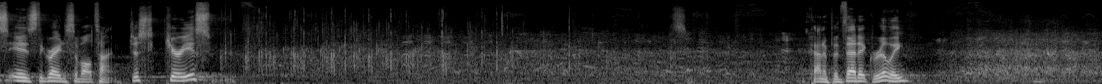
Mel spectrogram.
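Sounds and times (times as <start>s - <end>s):
speech: 0.0s - 2.6s, 8.1s - 9.2s
audience applause: 2.4s - 7.4s
laughter: 3.6s - 8.4s, 9.3s - 11.0s.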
